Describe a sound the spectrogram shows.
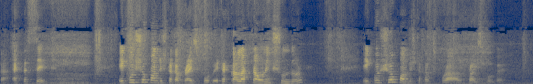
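Fabric rustles as a shirt is handled.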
